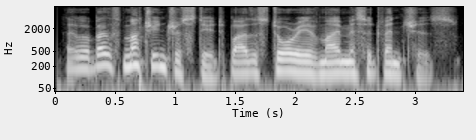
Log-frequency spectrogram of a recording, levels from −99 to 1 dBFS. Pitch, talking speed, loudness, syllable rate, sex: 140 Hz, 195 wpm, -17 LUFS, 6.2 syllables/s, male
